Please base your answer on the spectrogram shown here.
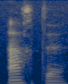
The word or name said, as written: eighth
